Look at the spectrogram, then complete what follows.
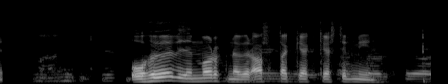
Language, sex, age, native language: Icelandic, male, 14, Icelandic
